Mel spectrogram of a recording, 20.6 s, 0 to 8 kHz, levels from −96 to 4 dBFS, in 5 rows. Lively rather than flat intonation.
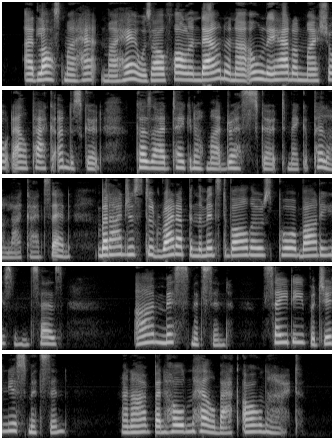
No: average, 3.0 semitones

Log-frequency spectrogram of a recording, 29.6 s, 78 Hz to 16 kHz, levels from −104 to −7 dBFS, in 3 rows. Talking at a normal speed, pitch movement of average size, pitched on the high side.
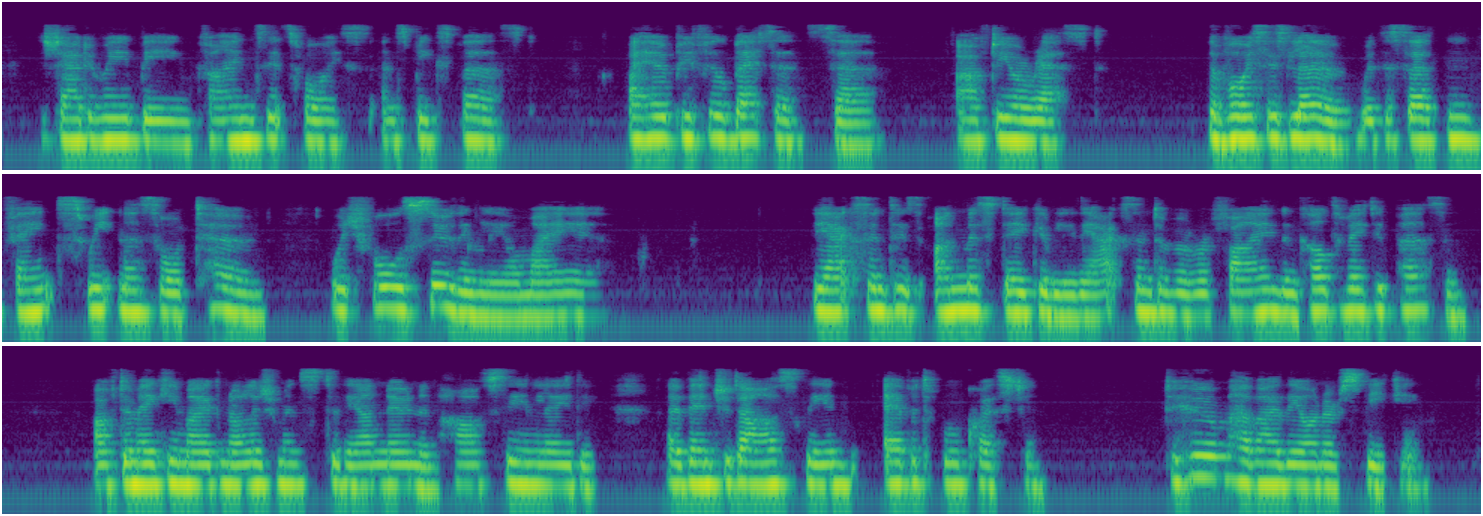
No: average, 150 wpm; narrow, 1.6 semitones; high, 195 Hz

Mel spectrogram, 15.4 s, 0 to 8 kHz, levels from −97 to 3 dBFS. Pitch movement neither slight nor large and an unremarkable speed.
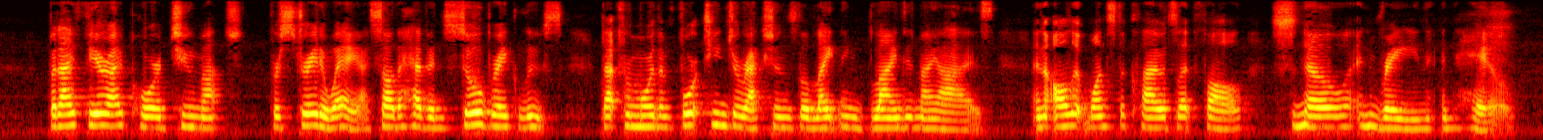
No: narrow, 1.9 semitones; average, 155 wpm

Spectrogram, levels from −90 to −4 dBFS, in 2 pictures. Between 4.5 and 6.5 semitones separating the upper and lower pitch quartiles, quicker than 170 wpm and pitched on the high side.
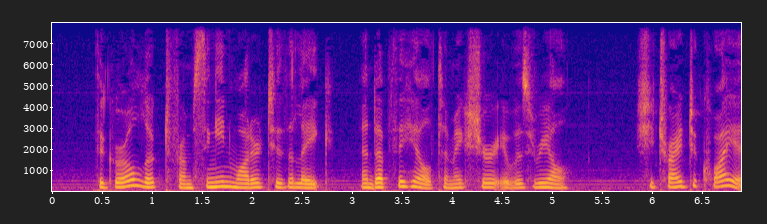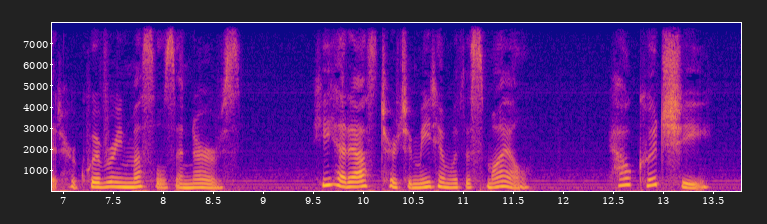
No: average, 3.3 semitones; average, 180 wpm; high, 205 Hz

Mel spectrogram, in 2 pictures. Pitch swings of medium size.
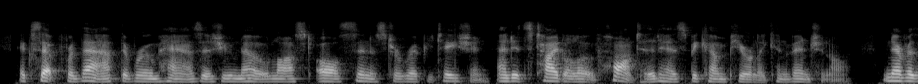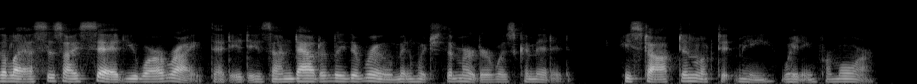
No: narrow, 2.2 semitones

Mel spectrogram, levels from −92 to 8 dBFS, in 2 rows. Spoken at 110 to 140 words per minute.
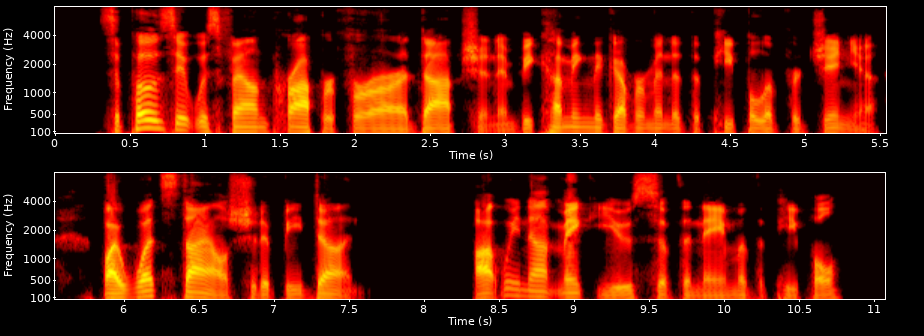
No: average, 195 wpm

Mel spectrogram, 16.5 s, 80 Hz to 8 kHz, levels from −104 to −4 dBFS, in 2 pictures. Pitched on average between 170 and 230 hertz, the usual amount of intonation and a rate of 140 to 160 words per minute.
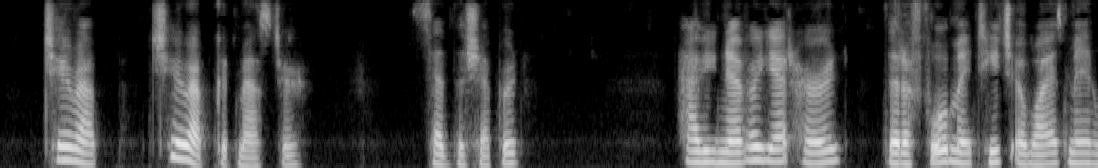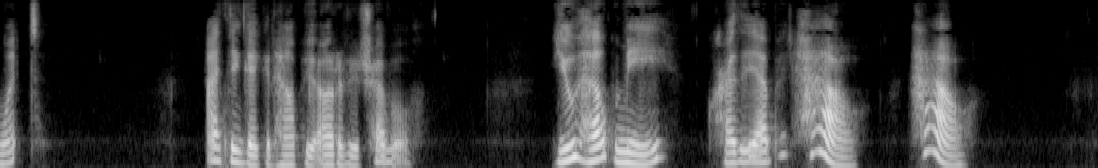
Yes: medium, 185 Hz; average, 4.3 semitones; average, 150 wpm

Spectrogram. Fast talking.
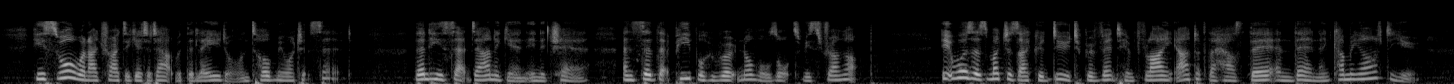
Yes: fast, 250 wpm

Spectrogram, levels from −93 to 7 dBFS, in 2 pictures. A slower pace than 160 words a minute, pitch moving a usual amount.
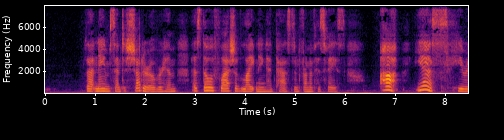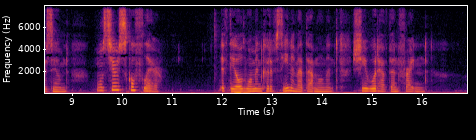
Yes: average, 150 wpm; average, 3.7 semitones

